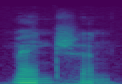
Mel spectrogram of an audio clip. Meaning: 1. accusative/dative/genitive singular of Mensch 2. plural of Mensch
- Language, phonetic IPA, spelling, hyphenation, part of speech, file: German, [ˈmɛnʃn̩], Menschen, Men‧schen, noun, De-Menschen.ogg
